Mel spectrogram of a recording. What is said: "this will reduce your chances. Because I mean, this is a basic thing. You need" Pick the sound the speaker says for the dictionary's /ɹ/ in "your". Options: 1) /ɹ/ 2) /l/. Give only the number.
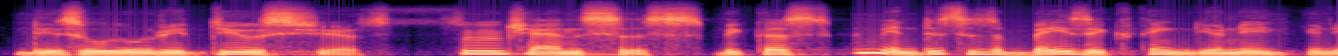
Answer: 2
